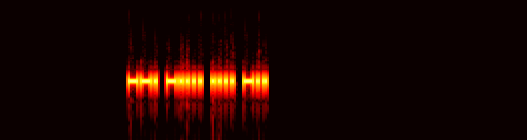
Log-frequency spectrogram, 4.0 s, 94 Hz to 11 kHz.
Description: Morse code, heard as a keyed tone, about 46 wpm, 700 Hz. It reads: G6HD
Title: DXCC-100 Call Signs - 4 Characters - Repeated 2x - 50wpm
